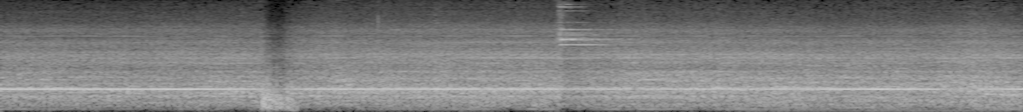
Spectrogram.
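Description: Two-layer blown film extrusion line running: a steady machine drone with a constant mid-pitched hum. A brief low thud comes about three seconds in, and a short high squeak near the middle.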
